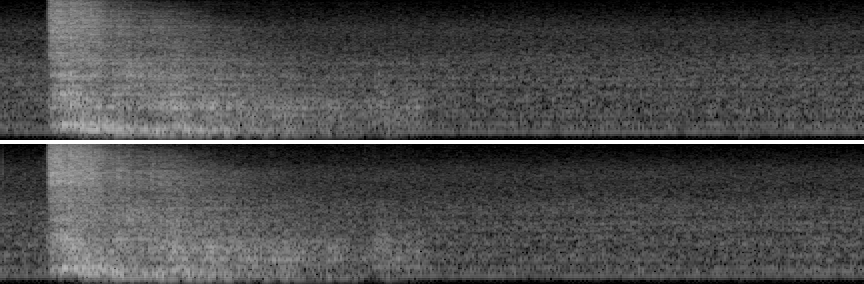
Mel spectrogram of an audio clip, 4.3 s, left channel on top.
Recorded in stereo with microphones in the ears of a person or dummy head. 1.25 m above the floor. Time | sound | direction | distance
0.2 | an explosion | 15° right (ahead or behind) | 0.5 m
